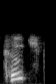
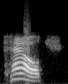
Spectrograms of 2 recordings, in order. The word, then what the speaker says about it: Cooch: Who's this Cooch guy?" And I'm like, "The Cooch guy's name, it's pronounced Couch, and I'm pretty sure he ran you over the last game."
